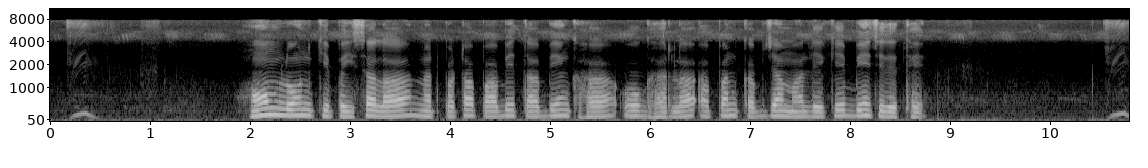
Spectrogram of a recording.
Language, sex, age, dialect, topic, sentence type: Chhattisgarhi, male, 31-35, Eastern, banking, statement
